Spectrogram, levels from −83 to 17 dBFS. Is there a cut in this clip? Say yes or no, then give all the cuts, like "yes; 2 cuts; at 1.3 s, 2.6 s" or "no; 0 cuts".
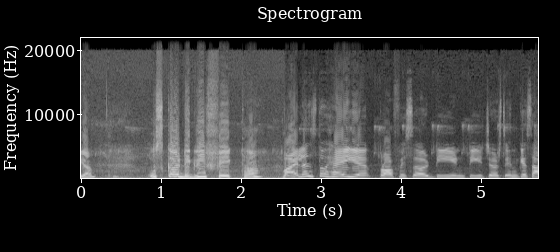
yes; 1 cut; at 2.5 s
